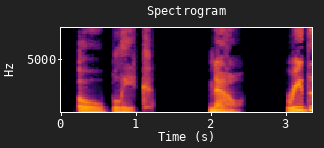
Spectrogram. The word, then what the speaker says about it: oblique: Stress bleak and keep O soft.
